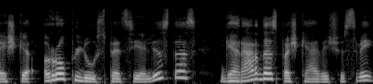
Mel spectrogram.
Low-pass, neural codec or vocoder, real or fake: 14.4 kHz; vocoder, 44.1 kHz, 128 mel bands every 512 samples, BigVGAN v2; fake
